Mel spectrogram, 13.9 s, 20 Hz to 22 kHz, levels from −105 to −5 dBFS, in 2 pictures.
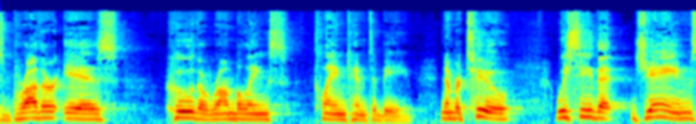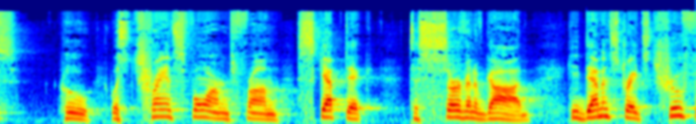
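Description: No technical faults can be heard anywhere in this recording.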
